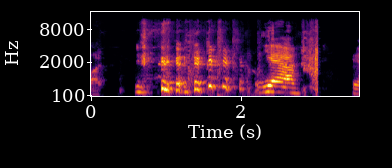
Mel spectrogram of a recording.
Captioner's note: laughter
